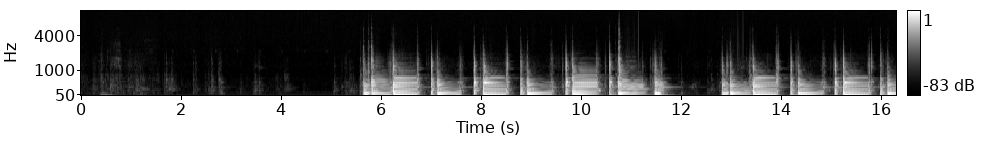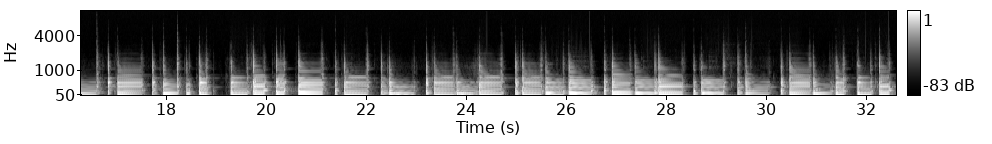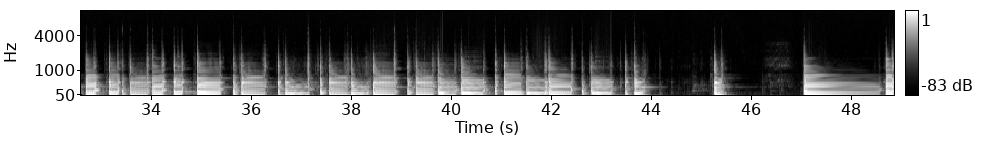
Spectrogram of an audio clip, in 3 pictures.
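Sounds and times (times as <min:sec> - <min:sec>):
bass line: 0:05.7 - 0:11.7, 0:12.8 - 0:44.0, 0:45.3 - 0:45.5, 0:47.1 - 0:48.8.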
